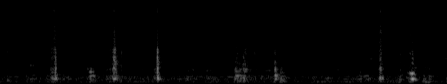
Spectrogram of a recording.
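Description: Kitchen knife slicing red onion on a plastic cutting board: light, irregular taps of the blade striking the board, about two a second, the sharpest near the end.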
